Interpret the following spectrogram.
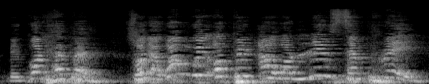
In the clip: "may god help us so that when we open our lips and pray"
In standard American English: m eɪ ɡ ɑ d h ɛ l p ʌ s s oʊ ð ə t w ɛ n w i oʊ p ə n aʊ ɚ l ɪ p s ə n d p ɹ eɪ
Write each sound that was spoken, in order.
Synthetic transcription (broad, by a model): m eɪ ɡ ɑ d h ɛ p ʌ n s oʊ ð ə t w ɛ n w i oʊ p ə n aʊ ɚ l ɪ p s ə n p ɹ eɪ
